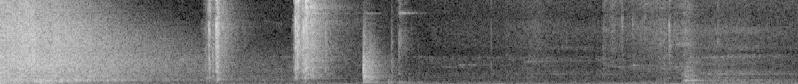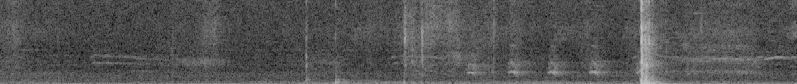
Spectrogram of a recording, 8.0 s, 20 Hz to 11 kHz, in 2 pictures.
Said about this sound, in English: that was 10 rounds downrange with our Ishapore 2 Alpha 1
